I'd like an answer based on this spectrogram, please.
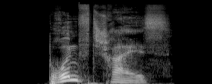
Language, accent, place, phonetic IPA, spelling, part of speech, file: German, Germany, Berlin, [ˈbʁʊnftˌʃʁaɪ̯s], Brunftschreis, noun, De-Brunftschreis.ogg
- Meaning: genitive singular of Brunftschrei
